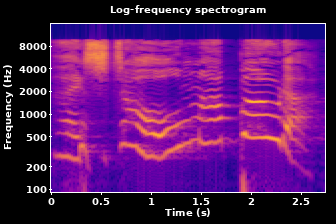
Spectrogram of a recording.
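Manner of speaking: high, loud, very drawn-out cry of outrage; outraged. Retold or imitated. Discovering the stolen Buddha in front of her nephews, outraged slow wail. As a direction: wail it out slowly, aghast. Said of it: "And I'm like".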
